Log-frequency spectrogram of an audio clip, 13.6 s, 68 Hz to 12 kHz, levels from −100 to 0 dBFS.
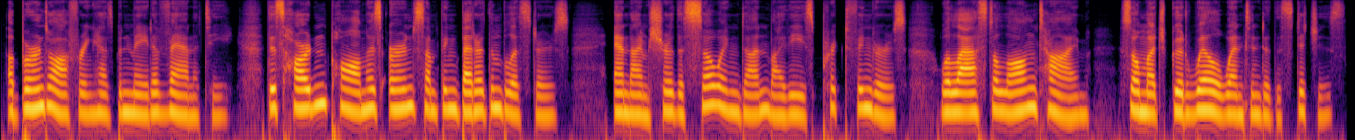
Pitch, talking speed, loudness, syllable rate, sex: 195 Hz, 175 wpm, -18 LUFS, 4.8 syllables/s, female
